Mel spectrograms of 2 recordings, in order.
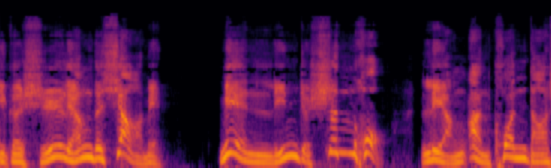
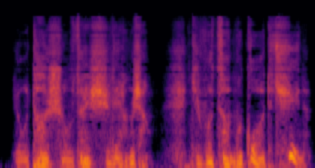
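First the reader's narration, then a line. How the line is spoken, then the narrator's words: Whispered. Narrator (Chinese): 南宫翎悄声说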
